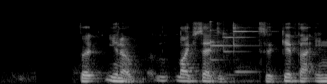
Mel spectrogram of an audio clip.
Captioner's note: Isaac's phone beeps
